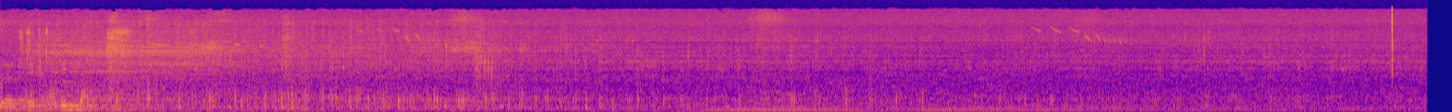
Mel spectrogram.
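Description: Hoofbeats of harness-racing trotters on a sand track, fading steadily as the field moves away. A low steady hum joins about halfway through.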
